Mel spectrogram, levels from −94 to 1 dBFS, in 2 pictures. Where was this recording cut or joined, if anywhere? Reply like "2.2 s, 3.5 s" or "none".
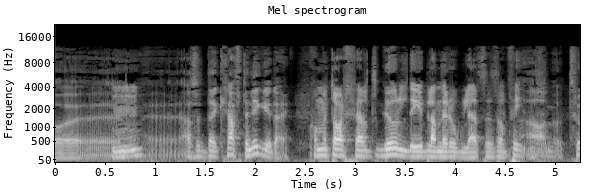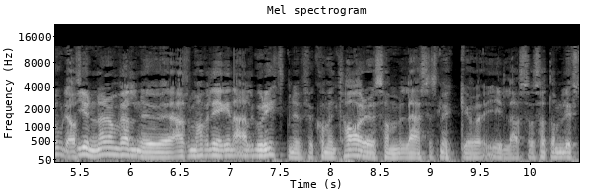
5.5 s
